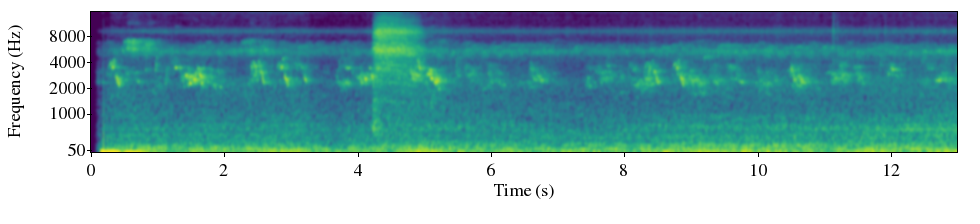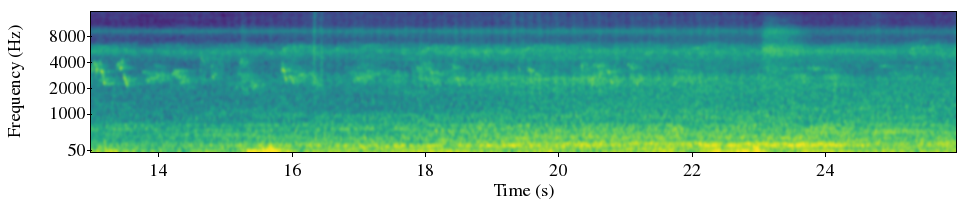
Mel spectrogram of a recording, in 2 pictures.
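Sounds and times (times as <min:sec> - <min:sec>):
birds chirping: 0:00.2 - 0:25.8
brief hiss: 0:04.2 - 0:05.3, 0:22.6 - 0:24.2
steady low rumble: 0:05.1 - 0:25.9.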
